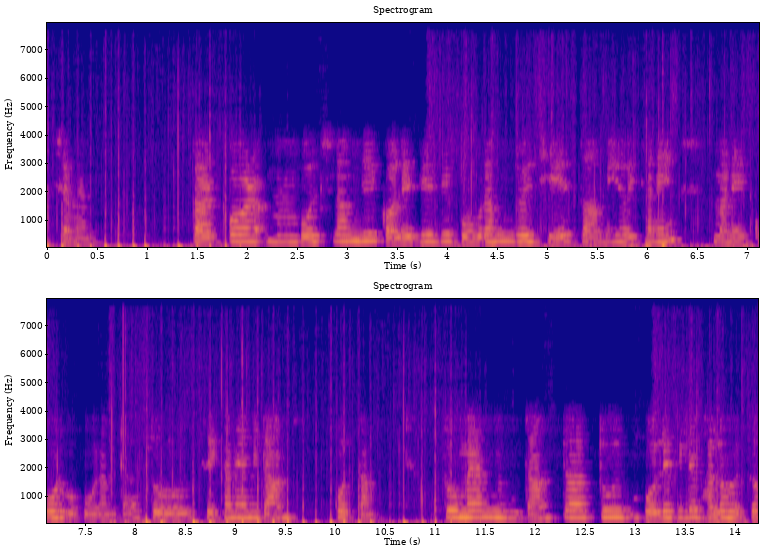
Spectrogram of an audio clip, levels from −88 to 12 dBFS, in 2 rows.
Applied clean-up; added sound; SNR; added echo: none; Bird; 3 dB; reverberation time 0.2 s.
